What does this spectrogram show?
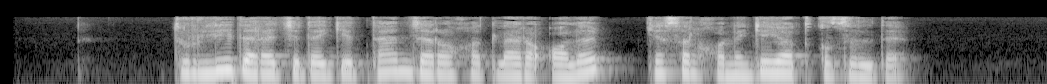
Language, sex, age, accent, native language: Uzbek, female, 18-24, Farg'ona, Uzbek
